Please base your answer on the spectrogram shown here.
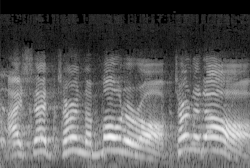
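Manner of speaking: loud yelling. Stuck in the snow, asking a tractor driver to turn the motor off, shouting over it. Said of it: "Can't hear you".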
